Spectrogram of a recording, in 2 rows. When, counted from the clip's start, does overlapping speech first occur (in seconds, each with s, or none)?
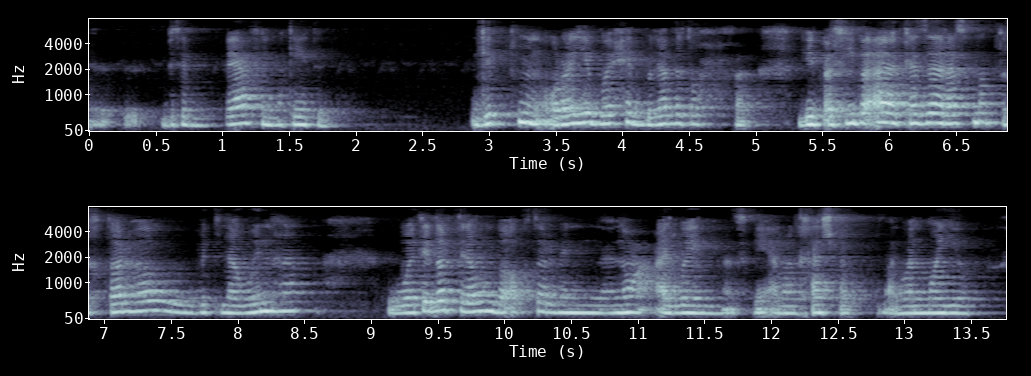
none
